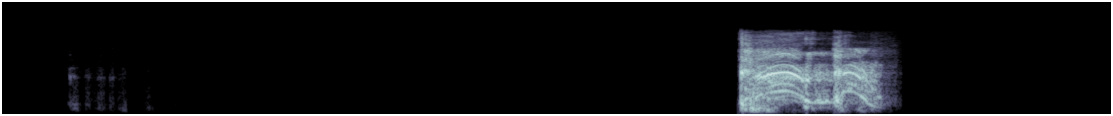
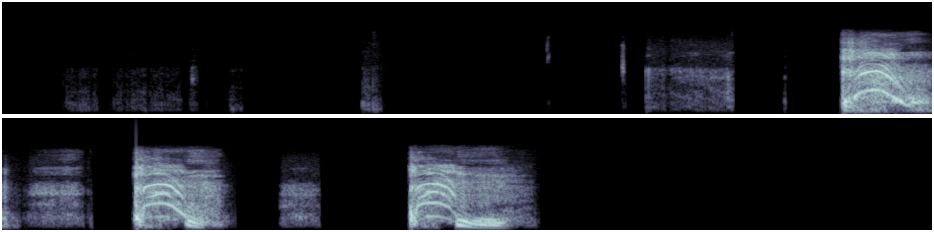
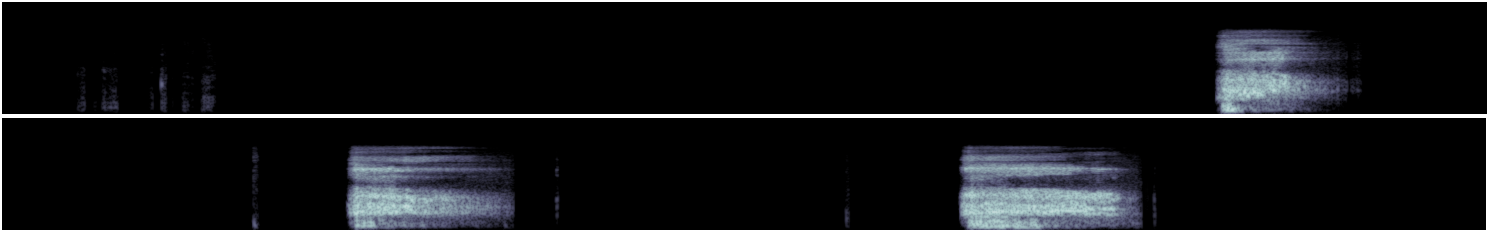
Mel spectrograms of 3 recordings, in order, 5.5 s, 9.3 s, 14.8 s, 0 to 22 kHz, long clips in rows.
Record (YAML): cough_length: 5.5 s
cough_amplitude: 29119
cough_signal_mean_std_ratio: 0.28
three_cough_length: 9.3 s
three_cough_amplitude: 32768
three_cough_signal_mean_std_ratio: 0.32
exhalation_length: 14.8 s
exhalation_amplitude: 28278
exhalation_signal_mean_std_ratio: 0.27
survey_phase: beta (2021-08-13 to 2022-03-07)
age: 45-64
gender: Male
wearing_mask: 'No'
symptom_cough_any: true
symptom_runny_or_blocked_nose: true
symptom_onset: 7 days
smoker_status: Never smoked
respiratory_condition_asthma: false
respiratory_condition_other: false
recruitment_source: REACT
submission_delay: 0 days
covid_test_result: Negative
covid_test_method: RT-qPCR
influenza_a_test_result: Negative
influenza_b_test_result: Negative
